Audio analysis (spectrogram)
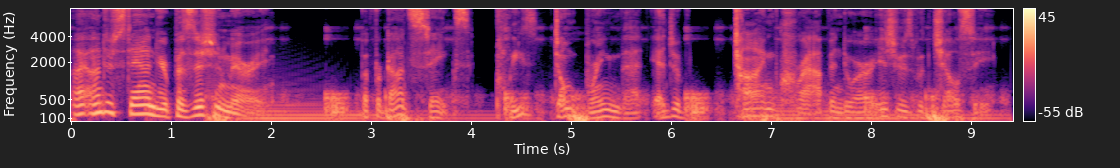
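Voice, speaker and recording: A man's voice: mid-range voice, animated, measured pace, creaky, over music. A man playing an exasperated, reasoning husband and father in an audio science fiction story.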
